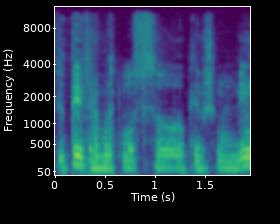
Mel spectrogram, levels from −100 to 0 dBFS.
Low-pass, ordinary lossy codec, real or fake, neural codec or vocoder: 10.8 kHz; MP3, 64 kbps; fake; codec, 44.1 kHz, 1.7 kbps, Pupu-Codec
